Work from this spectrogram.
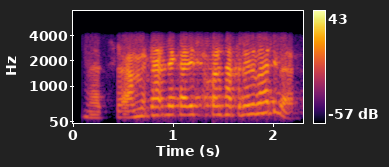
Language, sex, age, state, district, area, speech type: Odia, male, 45-60, Odisha, Dhenkanal, rural, conversation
